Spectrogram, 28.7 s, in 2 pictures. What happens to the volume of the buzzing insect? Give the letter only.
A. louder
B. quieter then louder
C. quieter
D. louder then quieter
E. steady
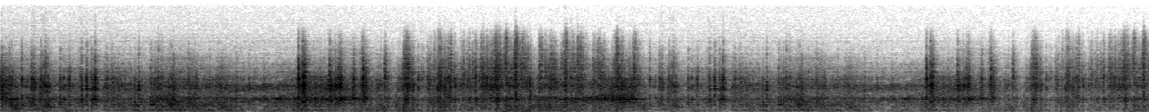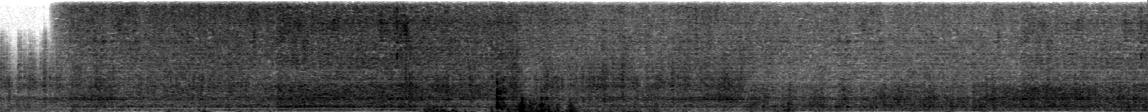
D.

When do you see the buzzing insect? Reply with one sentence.
You can hear the buzzing insect from 15.1 to 28.6 s.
